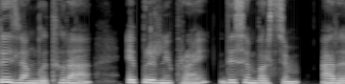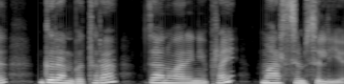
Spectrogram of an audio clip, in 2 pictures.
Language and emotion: Bodo, neutral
